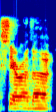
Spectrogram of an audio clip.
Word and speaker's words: Sarah: His name is spelled like Sarah, the woman's name, but I think it's pronounced Sarah.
